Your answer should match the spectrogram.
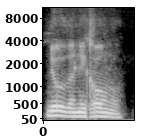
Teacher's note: it's not quite as deep as the Dutch or German, but it's certainly at the back of the throat rather than in the throat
